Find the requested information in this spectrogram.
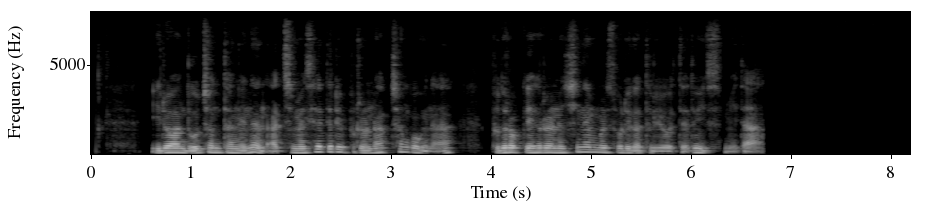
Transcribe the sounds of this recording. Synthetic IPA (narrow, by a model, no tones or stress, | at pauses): iɾʌɦanːot͡ɕʰʌntʰaŋe̞nɯnʔa̰t͡ɕʰime̞sʰe̞dɯɾipuɾɯnɯnhak̚t͡ɕʰaŋɡoɡina | pudɯɾʌp̚k͈ʰe̞hɯɾɯnɯnɕʰine̞mːuɭsʰoɾiɡatɯʎːuɭt͈e̞dois͈ɯmɲida̰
